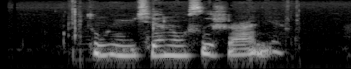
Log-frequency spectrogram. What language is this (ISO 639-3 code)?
zho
